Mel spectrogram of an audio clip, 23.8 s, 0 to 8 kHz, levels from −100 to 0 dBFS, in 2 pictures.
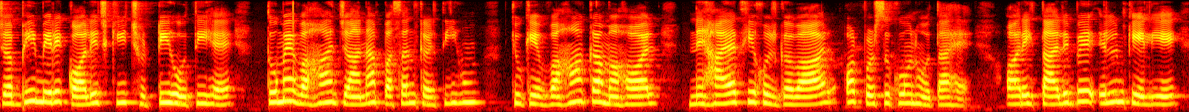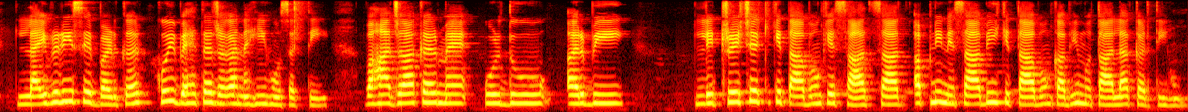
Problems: constant background noise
